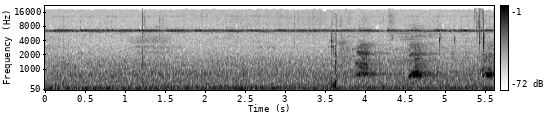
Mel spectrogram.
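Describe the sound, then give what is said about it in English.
A dog barks a few times, short yelps spaced out near the end, over a steady high insect trill and a low background hum. “Hear that dog barking?”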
